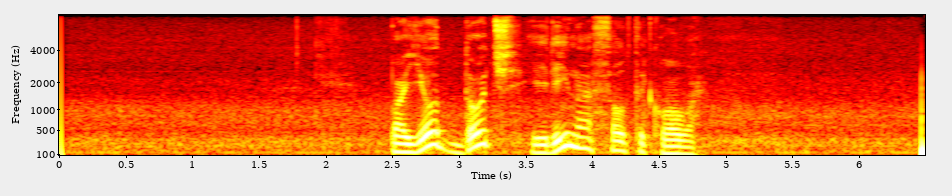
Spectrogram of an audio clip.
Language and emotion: Russian, positive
